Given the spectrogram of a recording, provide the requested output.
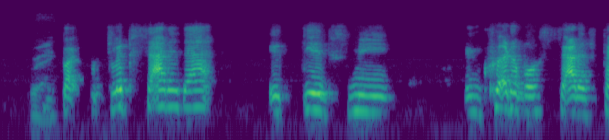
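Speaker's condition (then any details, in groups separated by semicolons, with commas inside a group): Cerebral palsy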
